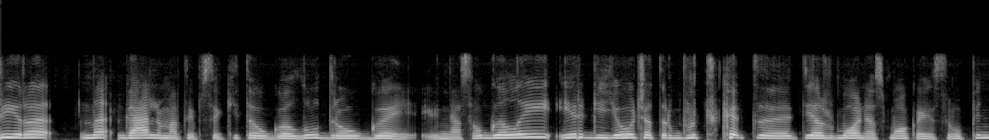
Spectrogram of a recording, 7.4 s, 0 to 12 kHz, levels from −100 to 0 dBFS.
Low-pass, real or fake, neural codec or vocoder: 7.2 kHz; fake; codec, 16 kHz, 4.8 kbps, FACodec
